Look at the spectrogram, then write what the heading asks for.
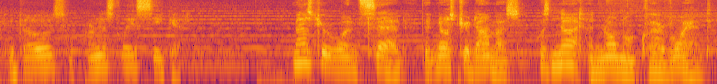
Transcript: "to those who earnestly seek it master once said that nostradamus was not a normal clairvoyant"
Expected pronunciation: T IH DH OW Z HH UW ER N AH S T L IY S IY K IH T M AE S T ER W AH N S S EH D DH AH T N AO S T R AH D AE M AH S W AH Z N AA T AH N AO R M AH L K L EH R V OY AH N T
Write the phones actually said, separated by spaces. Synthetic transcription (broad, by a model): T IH DH OW Z HH UW ER N AH S T L IY S IY K IH T M AE S T ER W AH N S S EH D DH AH T N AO S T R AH D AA M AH S W AH Z N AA T AH N AO R M L K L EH R V OY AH N T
